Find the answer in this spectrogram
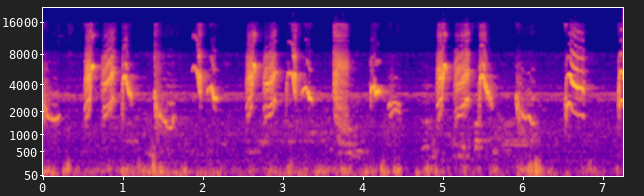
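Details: Long-tailed shrike (cendet) used as a lure to make reluctant shrikes sing: a varied, rapid series of sharp chirps, slurred whistles and harsh notes, with a steady high hum running underneath.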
